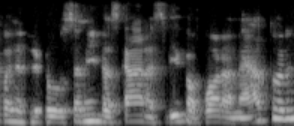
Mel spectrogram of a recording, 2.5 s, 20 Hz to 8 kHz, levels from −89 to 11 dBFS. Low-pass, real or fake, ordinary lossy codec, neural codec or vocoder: 7.2 kHz; real; Opus, 24 kbps; none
